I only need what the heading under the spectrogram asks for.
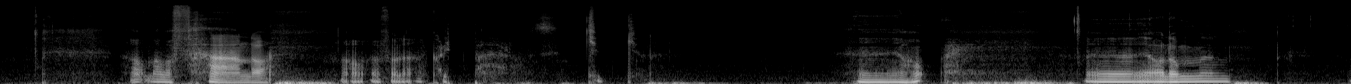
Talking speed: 85 wpm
